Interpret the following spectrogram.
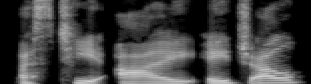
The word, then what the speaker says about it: Stihl: One of the companies they mentioned was Stihl, Stihl. I'm pretty sure that's how you pronounce it, Stihl Tools.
